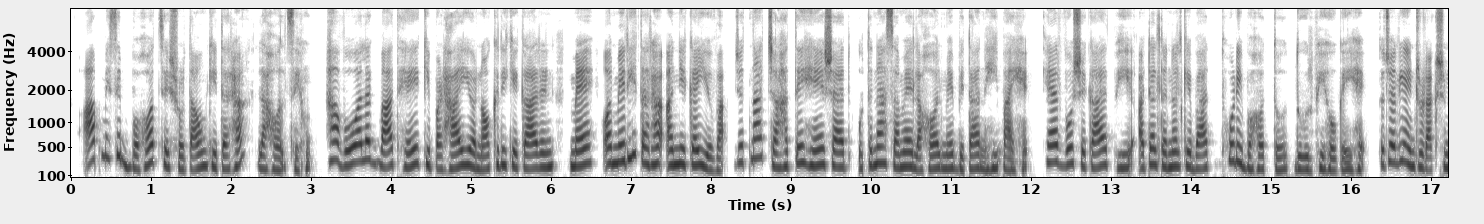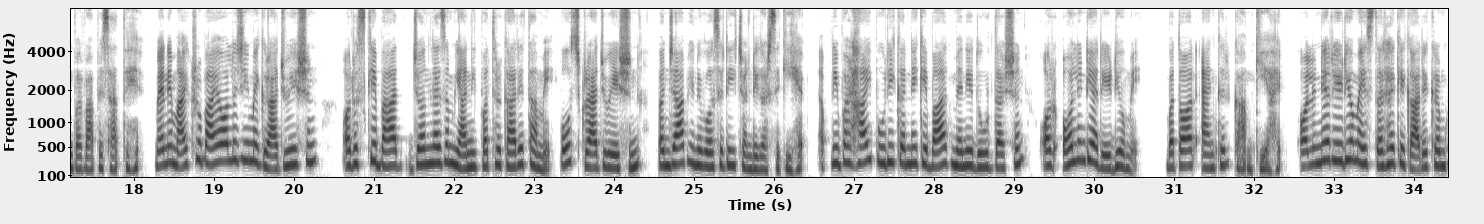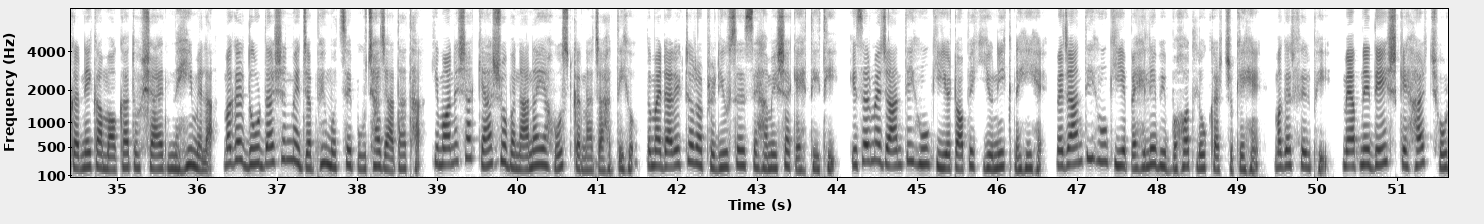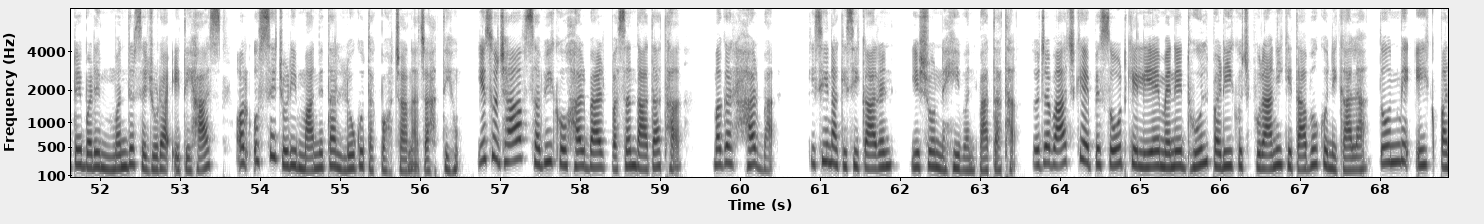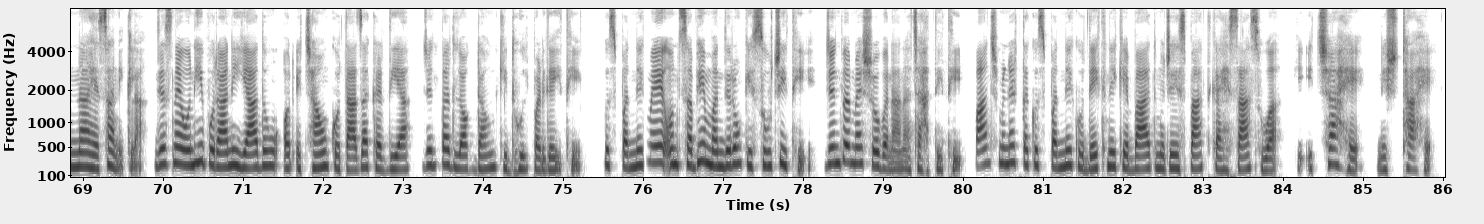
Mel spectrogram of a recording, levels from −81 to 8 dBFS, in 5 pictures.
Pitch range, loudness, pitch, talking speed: 190-240 Hz, -18 LUFS, 220 Hz, 200 wpm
